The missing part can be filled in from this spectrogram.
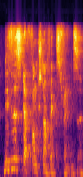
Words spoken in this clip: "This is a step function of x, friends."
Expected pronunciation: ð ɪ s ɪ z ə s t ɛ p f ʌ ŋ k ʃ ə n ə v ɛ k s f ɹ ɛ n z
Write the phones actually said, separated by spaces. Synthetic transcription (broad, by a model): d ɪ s ɪ z ə s t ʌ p f ʌ ŋ k ʃ ə n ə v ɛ k s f ɹ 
